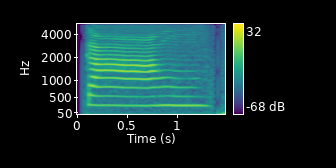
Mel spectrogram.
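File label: "gaang3", Cantonese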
